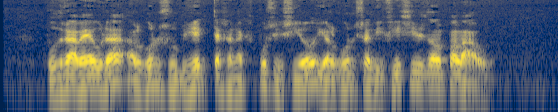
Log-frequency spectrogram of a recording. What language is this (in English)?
Catalan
